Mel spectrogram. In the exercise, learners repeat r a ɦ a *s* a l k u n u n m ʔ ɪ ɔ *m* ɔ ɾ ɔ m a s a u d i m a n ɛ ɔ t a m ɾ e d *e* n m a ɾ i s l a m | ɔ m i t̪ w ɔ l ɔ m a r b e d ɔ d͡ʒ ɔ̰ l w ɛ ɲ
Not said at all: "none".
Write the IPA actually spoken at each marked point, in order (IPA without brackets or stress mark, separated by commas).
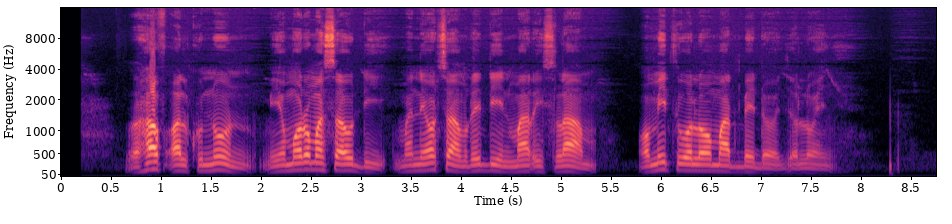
f, m, i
